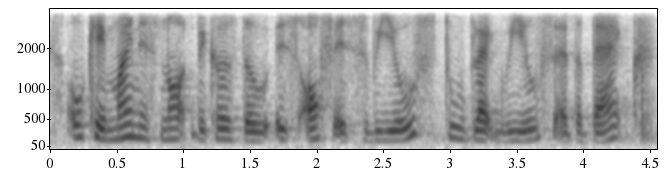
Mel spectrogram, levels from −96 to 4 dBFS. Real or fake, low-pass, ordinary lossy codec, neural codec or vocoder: real; 3.6 kHz; none; none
